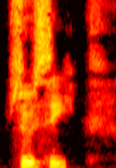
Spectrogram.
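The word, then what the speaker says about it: Soucie: or Susi I'm not quite sure how to pronounce her last name oh Susi there we go thank you for pronunciation guides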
